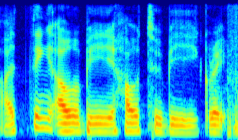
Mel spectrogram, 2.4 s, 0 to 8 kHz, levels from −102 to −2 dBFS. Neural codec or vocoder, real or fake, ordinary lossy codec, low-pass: vocoder, 22.05 kHz, 80 mel bands, Vocos; fake; none; 7.2 kHz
